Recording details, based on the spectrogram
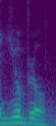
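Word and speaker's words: Hublot: the actual pronunciation is there's a silent h silent he so it's a you blow it's a Malaysia you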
